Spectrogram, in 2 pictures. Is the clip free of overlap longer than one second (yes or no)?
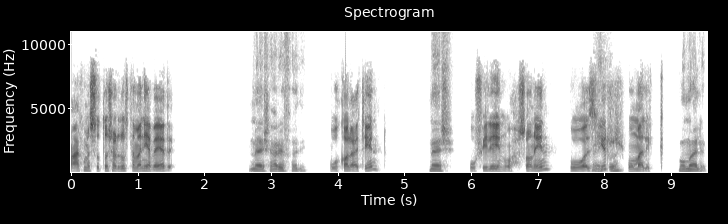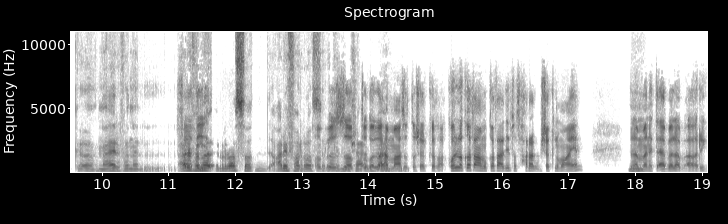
no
